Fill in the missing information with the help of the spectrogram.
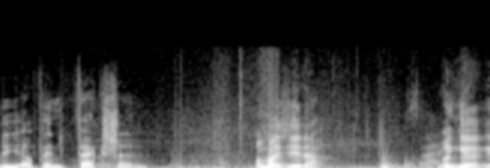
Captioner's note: background Foreign Language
